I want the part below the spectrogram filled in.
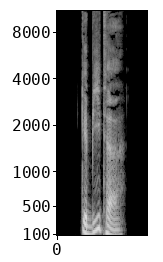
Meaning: arbiter, commander, ruler, master, lord
- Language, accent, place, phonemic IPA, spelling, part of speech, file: German, Germany, Berlin, /ɡəˈbiːtɐ/, Gebieter, noun, De-Gebieter.ogg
